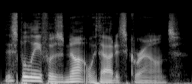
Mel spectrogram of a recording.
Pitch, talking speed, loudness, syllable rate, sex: 110 Hz, 220 wpm, -18 LUFS, 5.0 syllables/s, male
